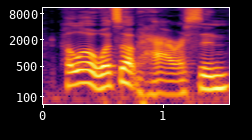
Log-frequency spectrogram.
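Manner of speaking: put-on loud New Jersey accent, strongest on Harrison. Teasing the listener about how they say harrison: imitating new jersey accent. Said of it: "It's like the most Jersey word".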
